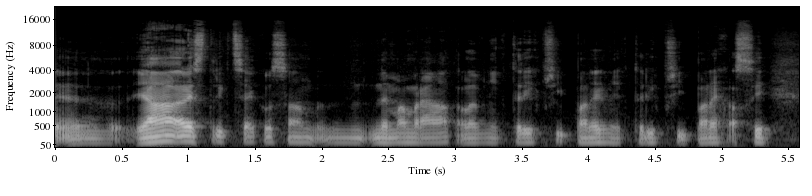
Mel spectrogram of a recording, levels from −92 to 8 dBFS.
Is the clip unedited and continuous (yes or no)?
no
